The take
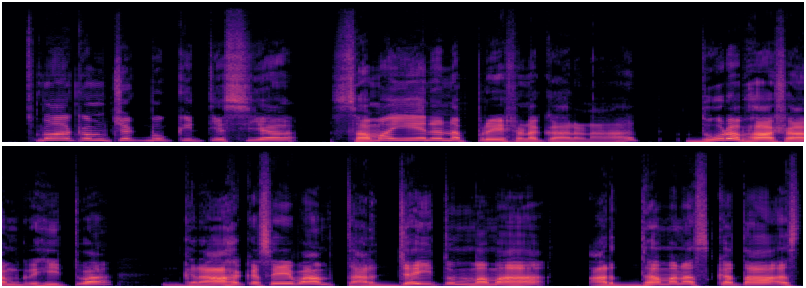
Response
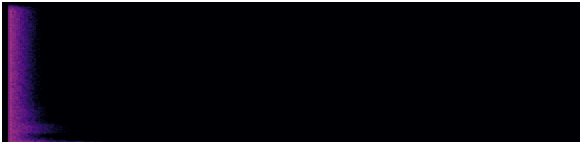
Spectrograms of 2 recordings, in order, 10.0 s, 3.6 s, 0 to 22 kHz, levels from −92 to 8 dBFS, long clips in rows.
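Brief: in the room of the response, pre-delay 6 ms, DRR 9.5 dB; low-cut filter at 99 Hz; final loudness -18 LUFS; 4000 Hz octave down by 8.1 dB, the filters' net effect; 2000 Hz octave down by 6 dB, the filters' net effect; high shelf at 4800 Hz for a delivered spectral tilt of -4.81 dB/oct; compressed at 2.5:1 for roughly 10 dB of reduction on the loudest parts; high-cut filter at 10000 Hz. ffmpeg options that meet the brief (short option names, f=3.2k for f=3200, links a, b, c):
-filter_complex "[0:a]highpass=99,lowpass=10k,equalizer=f=2k:t=o:g=-7,equalizer=f=4k:t=o:g=-6,highshelf=f=4.8k:g=-4.5,acompressor=threshold=-30dB:ratio=2.5,asplit=2[a][b];[1:a]atrim=start_sample=2205,adelay=6[c];[b][c]afir=irnorm=-1:irlink=0,volume=-11.5dB[d];[a][d]amix=inputs=2:normalize=0,volume=15.5dB"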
